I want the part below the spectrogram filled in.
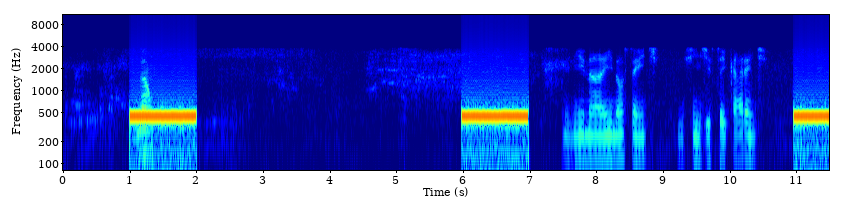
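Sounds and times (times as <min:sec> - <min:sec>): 
telephone call tone: 0:01.0 - 0:02.0, 0:06.0 - 0:07.0, 0:11.0 - 0:11.4
speech: 0:08.1 - 0:10.6.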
